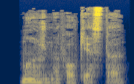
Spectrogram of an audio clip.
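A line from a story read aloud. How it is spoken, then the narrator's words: Quiet reply. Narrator (Russian): тихо ответил я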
